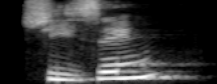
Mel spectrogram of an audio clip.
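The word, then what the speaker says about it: shizen: Sisén naturaleza. Es la pronunciación pronunciación japonesa del chino Zirán.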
